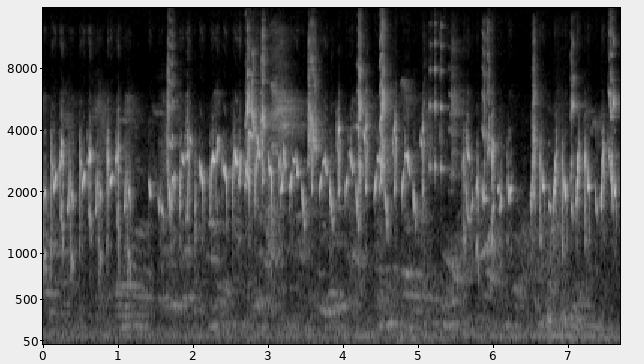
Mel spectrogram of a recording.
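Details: Yellow-vented bulbul pouring out ngropel ngalas song as a training lure: rapid, bubbly warbled notes repeated about three per second, lively and continuous with a brief dip near six and a half seconds.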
